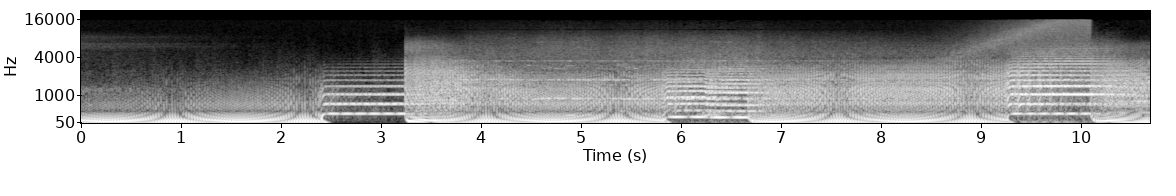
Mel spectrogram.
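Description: Riddim dubstep: a heavy synth bass riff repeating in a steady pulse. The bass drops out briefly about two and a half, six and nine and a half seconds in, leaving a higher synth stab. A rising sweep builds near the end.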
